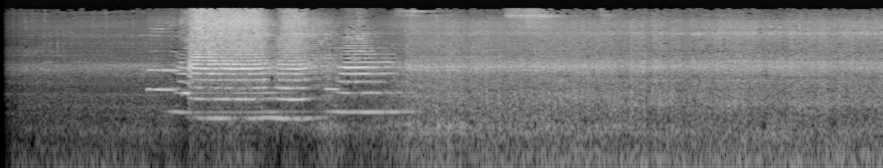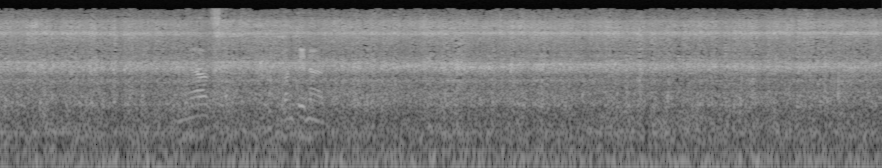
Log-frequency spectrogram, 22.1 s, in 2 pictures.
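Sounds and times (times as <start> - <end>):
locomotive multi-tone horn: 1.8 - 5.2.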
